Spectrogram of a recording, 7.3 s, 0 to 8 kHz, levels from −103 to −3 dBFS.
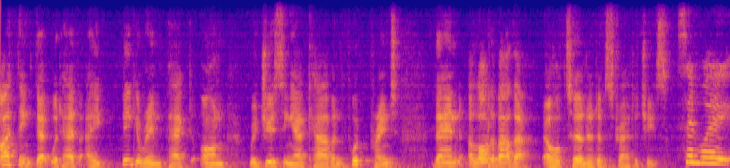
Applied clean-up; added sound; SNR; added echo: none; none; none; reverberation time 0.2 s.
